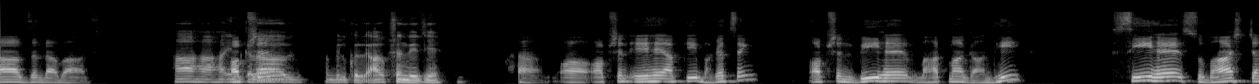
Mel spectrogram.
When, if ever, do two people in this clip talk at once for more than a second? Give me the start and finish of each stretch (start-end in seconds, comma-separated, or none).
none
